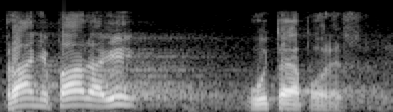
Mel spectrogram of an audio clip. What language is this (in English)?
Serbian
